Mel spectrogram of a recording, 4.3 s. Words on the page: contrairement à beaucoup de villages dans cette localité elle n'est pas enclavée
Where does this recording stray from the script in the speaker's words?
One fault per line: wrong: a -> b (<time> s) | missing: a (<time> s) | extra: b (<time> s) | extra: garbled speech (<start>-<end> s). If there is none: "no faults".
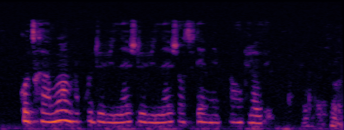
extra: de villages (1.7 s)
missing: localité (2.5 s)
